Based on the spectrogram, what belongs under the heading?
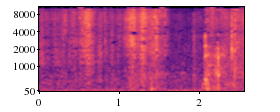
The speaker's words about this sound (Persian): اینم 10 سنت میخ. ممکنه بپچینش توی کاغذ؟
